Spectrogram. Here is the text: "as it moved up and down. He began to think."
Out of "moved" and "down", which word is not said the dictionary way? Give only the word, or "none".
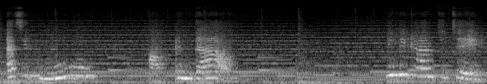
moved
